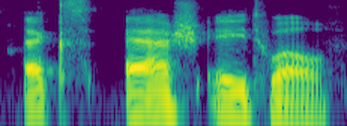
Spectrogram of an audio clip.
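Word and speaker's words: X Æ A-12: on here uh the the name is pronounced x ash a12 yeah yeah what what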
